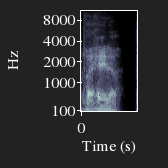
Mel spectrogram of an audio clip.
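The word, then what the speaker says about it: Pereira: You nailed the Pajeda pronunciation a couple times.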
